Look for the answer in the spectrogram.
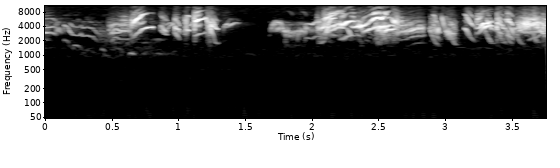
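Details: Twite twittering in two bursts of slurred, high chirps and buzzy notes, split by a short silence midway.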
